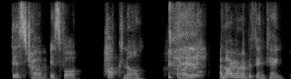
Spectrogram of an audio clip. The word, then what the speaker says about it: Hucknall: Well, first of all, let's get this pronunciation of Hucknall right. So would you like to hear the absolute gold standard of I'd love nothing more. – Hit how the locals pronounce it. So it's Hucknall.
